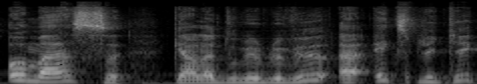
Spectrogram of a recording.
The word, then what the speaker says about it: Omos: Je précise encore une fois pour tous ceux qui me posent la question que je prononce Omos car la WWE a expliqué que ça se prononce Omos tout simplement.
